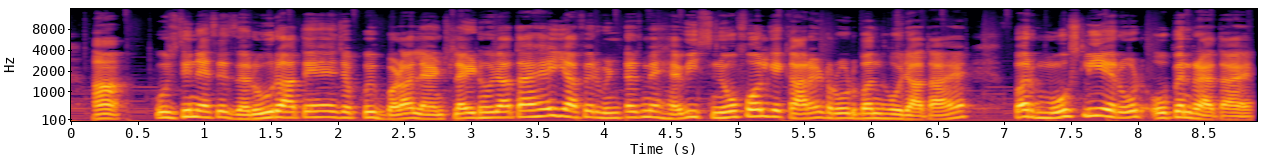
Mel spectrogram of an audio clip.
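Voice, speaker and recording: With faint music in the background, a man at a high pitch speaks at a moderate pace with hardly any pauses. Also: ordinary pitch variation. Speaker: travel vlogger. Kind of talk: travel guide explanation to camera. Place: home room.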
